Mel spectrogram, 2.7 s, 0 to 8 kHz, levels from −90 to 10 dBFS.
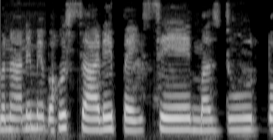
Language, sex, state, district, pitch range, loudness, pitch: Hindi, female, Bihar, Kishanganj, 235-245 Hz, -18 LUFS, 240 Hz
